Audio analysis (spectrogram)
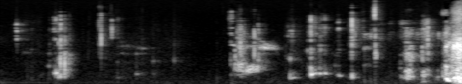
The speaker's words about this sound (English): We all took a sip of our water.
